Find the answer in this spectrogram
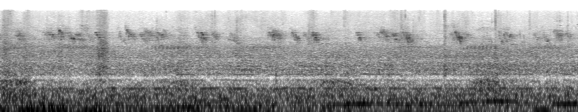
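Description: Small birds chirping again and again in short, high notes, over a low steady hum.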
